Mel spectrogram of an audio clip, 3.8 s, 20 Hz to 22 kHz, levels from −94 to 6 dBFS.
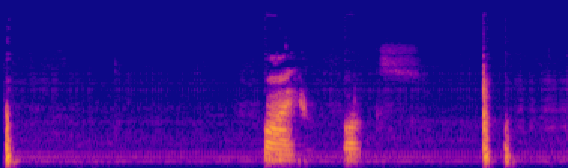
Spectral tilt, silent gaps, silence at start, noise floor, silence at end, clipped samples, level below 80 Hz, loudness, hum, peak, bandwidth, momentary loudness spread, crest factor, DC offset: -7.5 dB/octave; none; 0.05 s; -64 dBFS; 0.4 s; under 0.1%; -74 dBFS; -25 LUFS; none; -4 dBFS; 7.2 kHz; 9 LU; 24 dB; under 0.1%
